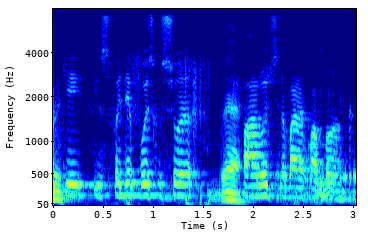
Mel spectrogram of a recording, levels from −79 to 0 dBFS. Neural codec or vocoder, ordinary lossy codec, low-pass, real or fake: none; MP3, 64 kbps; 7.2 kHz; real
